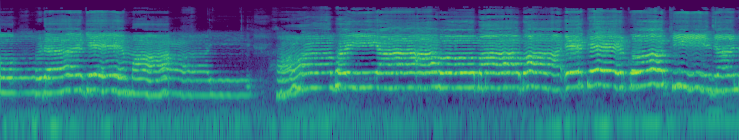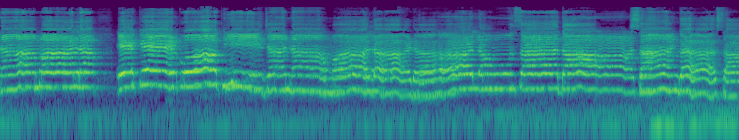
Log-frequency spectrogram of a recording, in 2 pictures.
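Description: Two women singing a Maithili kanyadan (bride-giving) wedding song together, without instruments. The singing breaks off briefly about five seconds in and again about seventeen seconds in.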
